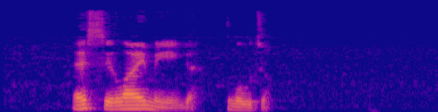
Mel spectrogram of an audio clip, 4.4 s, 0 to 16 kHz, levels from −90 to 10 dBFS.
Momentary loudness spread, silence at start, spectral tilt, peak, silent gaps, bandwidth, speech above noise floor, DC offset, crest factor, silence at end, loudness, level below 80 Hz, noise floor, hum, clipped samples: 18 LU; 0.75 s; -6 dB/octave; -12 dBFS; none; 11.5 kHz; 46 dB; under 0.1%; 20 dB; 1.7 s; -29 LUFS; -64 dBFS; -74 dBFS; none; under 0.1%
